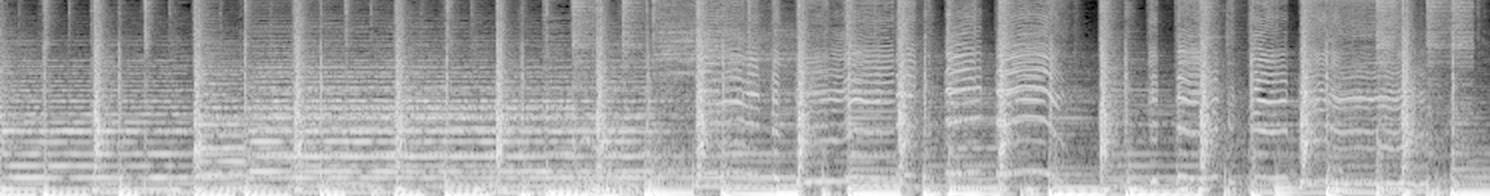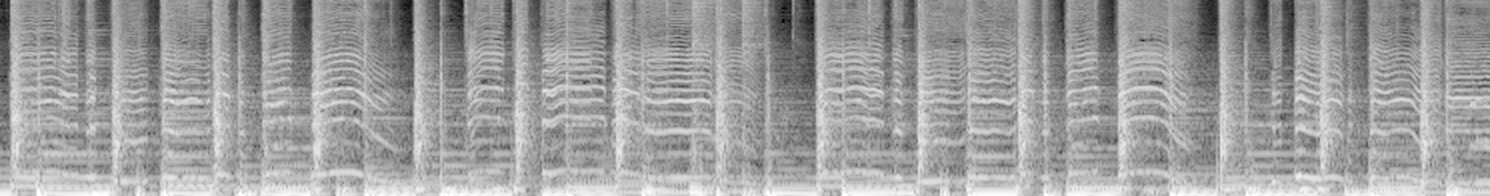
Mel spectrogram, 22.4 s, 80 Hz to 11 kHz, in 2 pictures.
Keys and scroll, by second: 18.9 super+d.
